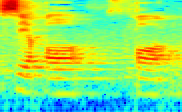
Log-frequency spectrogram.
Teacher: Qaf adalah huruf yang tebal, huruf isti'la. Jadi udara keluar bibir bawah ni agak tertahan sedikit, udara naik ke atas.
